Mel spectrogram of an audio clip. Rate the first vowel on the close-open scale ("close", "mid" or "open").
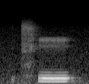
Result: close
